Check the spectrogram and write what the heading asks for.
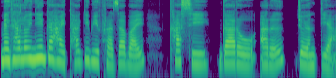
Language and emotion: Bodo, neutral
